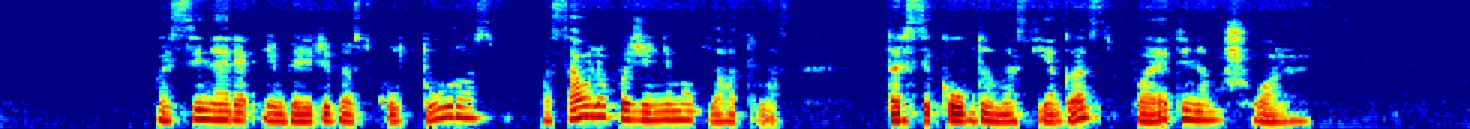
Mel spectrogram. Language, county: Lithuanian, Vilnius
